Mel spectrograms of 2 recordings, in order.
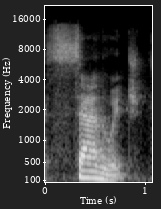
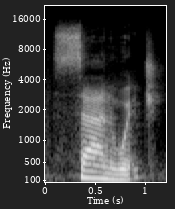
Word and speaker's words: sandwich: Далі у нас є теж таке слово, як sandwichч. І зверніть увагу, друзі, зазвичай ось ця буква D, вона не читається, цей звук. Так, д ми його зазвичай не вимовляємо і просто кажемо sandwichч. Sandwichч.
